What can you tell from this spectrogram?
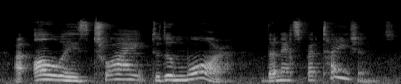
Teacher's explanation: đừng thiếu âm Z nhé, người Việt Nam rất hay thiếu âm Z ở đây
